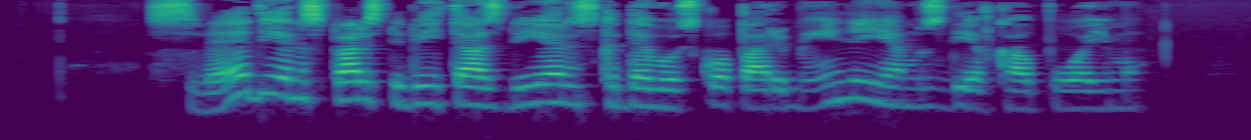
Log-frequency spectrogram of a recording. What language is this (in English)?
Latvian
